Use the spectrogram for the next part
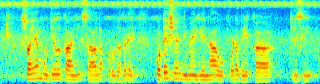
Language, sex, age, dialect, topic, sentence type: Kannada, male, 31-35, Coastal/Dakshin, banking, question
